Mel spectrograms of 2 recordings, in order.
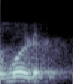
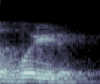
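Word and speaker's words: would: ठीक है, इसी तरह जैसे हम लिखते हैं शुड और वुड, और बच्चे उसे क्या पढ़ते हैं, शुल्ड और वुल्ड, शुल्ड और वुल्ड, क्योंकि बच्चे नहीं जानते कि उसमें एल जो है वो क्या रहना है, साइलेंट रहना है।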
